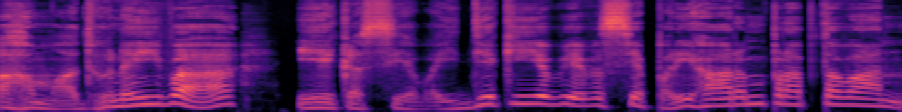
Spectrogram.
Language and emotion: Sanskrit, happy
